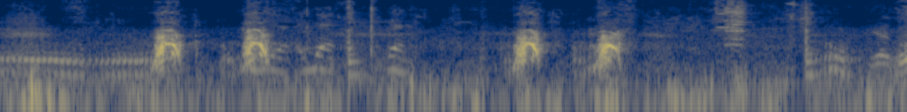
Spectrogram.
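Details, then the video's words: A puppy guarding a child while grandfather works the farm barks in short, sharp bursts, two close together, a pause, then two more, with a voice faintly underneath. "강아지가 아이 지키기"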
